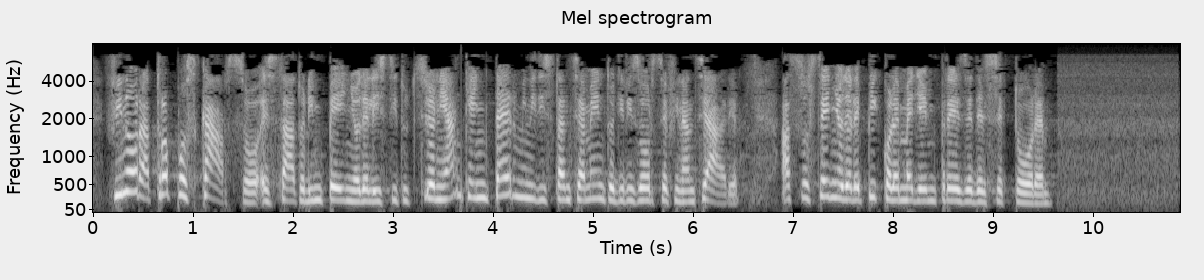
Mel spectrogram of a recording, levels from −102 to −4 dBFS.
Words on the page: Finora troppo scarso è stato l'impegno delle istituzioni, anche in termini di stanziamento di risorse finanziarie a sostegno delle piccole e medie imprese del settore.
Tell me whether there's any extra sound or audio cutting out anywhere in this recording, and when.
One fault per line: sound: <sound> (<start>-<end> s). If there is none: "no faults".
no faults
